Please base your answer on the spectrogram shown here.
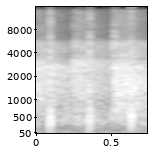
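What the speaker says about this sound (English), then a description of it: "Round of applause for that." A round of applause from a small audience at a motivational talk, a few loud distinct claps followed by a brief burst of clapping, close and short.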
